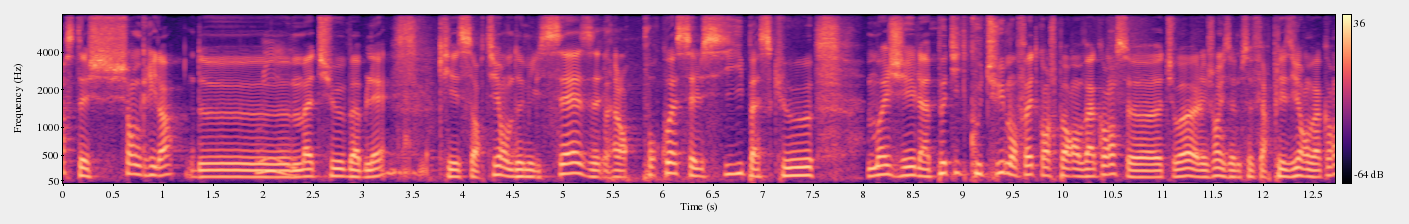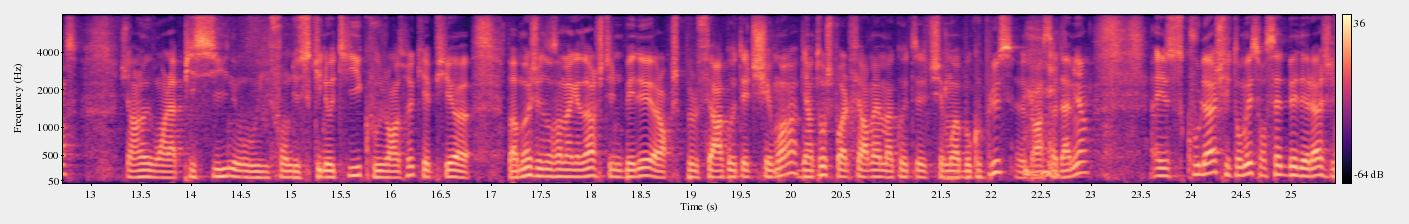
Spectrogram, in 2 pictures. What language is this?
French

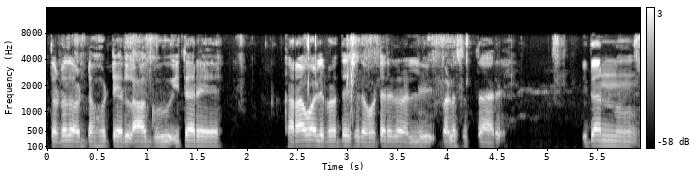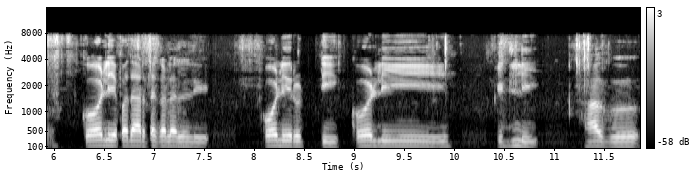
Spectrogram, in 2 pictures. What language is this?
Kannada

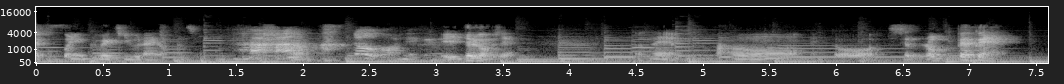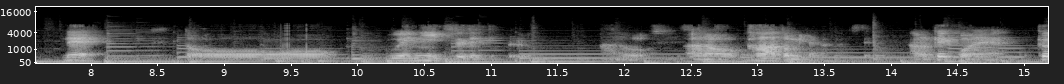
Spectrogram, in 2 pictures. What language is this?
Japanese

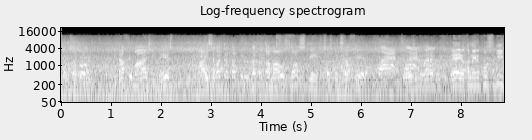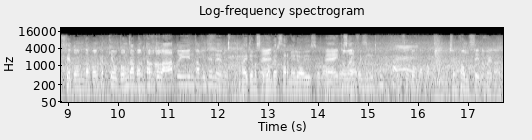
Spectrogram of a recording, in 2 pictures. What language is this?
Portuguese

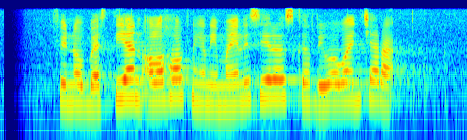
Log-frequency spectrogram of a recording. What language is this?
Sundanese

